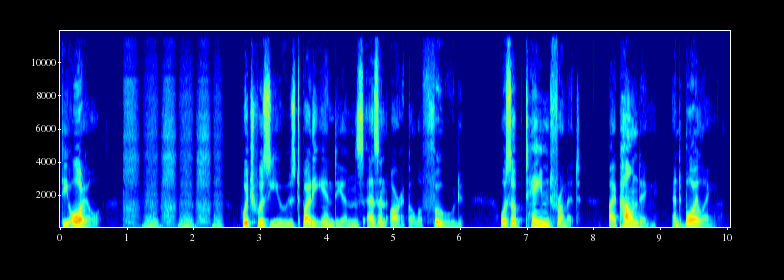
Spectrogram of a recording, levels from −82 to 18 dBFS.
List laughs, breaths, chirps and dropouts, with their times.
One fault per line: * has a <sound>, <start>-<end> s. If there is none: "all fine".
* has a breath, 0.9-2.5 s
